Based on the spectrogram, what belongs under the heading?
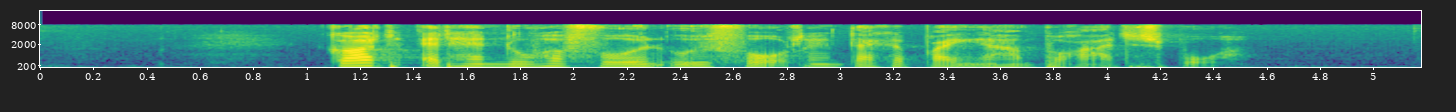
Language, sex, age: Danish, female, 59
